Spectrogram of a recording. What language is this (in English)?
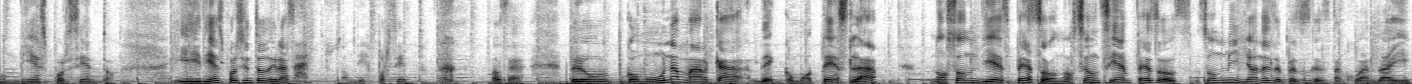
Spanish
